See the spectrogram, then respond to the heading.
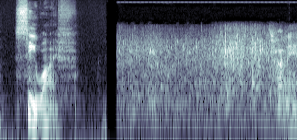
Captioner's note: water splashes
